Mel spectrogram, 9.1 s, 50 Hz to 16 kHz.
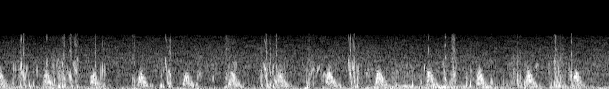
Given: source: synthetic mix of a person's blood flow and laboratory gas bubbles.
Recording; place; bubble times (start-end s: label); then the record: Doppler ultrasound of blood flow; subclavian vein
0.16-0.58 s: bubbles
0.69-1.23 s: bubbles
1.41-1.61 s: bubbles
1.97-2.06 s: bubbles
2.38-2.62 s: bubbles
2.94-3.01 s: bubbles
3.17-3.23 s: bubbles
3.36-3.58 s: bubbles
3.89-4.36 s: bubbles
4.50-4.93 s: bubbles
5.19-5.61 s: bubbles
5.86-6.00 s: bubbles
6.16-6.23 s: bubbles
6.29-6.47 s: bubbles
6.61-6.87 s: bubbles
6.96-7.12 s: bubbles
7.34-7.43 s: bubbles
7.51-7.94 s: bubbles
7.98-8.10 s: bubbles
8.21-8.64 s: bubbles
From the record:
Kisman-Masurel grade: 242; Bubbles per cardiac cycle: several, 3 to 8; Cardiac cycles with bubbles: 100%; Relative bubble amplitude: moderate (0.250 to 0.450); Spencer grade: 3 (all of the cardiac periods contain showers or single bubble signals, but not dominating or overriding the cardiac motion signals); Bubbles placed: anywhere in the cardiac cycle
